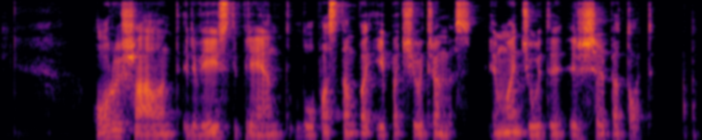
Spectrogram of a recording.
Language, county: Lithuanian, Tauragė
